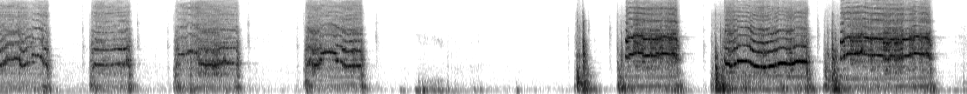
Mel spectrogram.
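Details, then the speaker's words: BMW Mini Cooper power window: a high, wavering squeal over the motor whine on each travel, loudest on later runs, suspected to come from the top seal or window runner, which is to be lubed with silicone spray. "See if I can locate where the squeaking is coming from. But I think it's this top seal here."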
